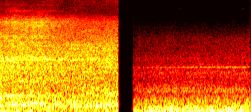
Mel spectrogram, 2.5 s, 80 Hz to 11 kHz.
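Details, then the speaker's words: Nissan Sunny test drive after repair of a speed-dependent humming and vibration; at higher speed only even tyre and road rush, no droning hum that previously grew loud by 100; normal wheel bearing, no hum. "अब आप सुन सकते हैं कोई humming sound नहीं आ रही [संगीत] है तो बिल्कुल क्लियर है पहले इतने में बहुत आ रही थी"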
